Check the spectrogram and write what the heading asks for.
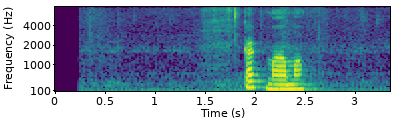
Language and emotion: Russian, neutral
